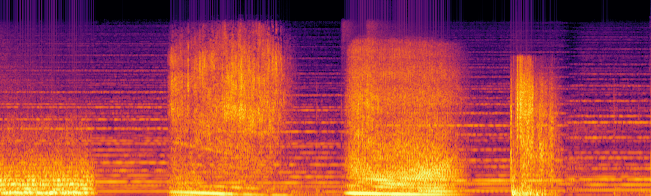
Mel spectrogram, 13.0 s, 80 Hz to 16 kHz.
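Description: Propeller-driven maritime bombers roar through an air strike on a carrier in the Pacific theatre of a WW2 strategy game, with three loud, droning engine bursts separated by brief quieter gaps and no talk.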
